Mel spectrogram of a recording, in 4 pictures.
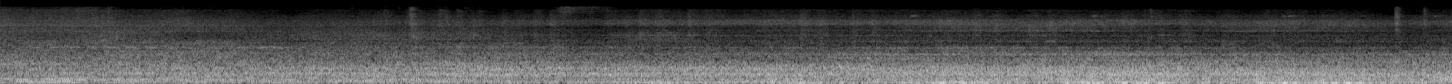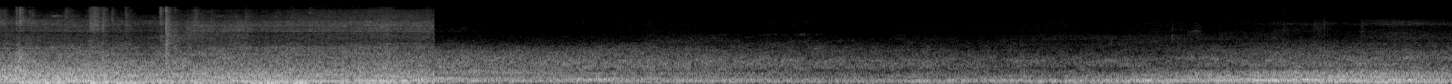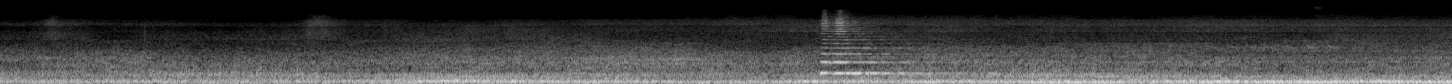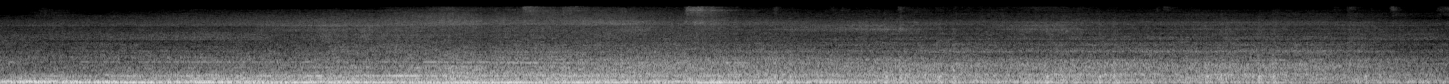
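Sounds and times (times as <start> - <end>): train engine rumble: 0.0 - 58.0
train horn blast: 37.2 - 38.8.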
